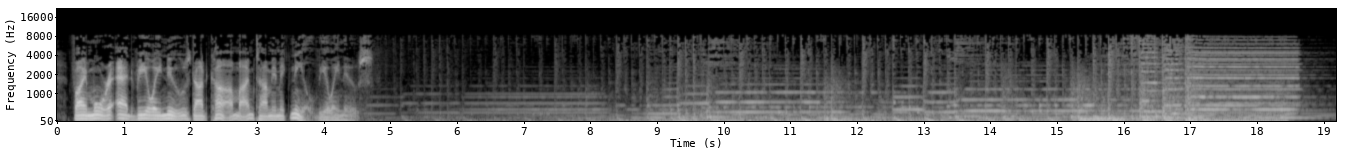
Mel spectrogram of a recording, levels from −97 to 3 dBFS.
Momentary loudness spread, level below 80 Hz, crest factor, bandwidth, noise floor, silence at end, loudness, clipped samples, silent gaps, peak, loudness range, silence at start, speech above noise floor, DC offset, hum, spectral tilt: 21 LU; -40 dBFS; 20 dB; 8.8 kHz; -53 dBFS; 0.2 s; -25 LUFS; under 0.1%; none; -6 dBFS; 19 LU; 0.25 s; 32 dB; under 0.1%; none; -6 dB/octave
